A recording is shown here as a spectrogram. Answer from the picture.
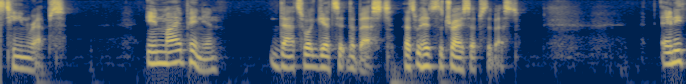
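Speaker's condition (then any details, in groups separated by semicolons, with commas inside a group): No condition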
